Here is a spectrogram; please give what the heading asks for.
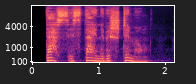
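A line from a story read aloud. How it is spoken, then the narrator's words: Inner spirit murmuring. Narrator (German): raunte der Lügengeist in ihr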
